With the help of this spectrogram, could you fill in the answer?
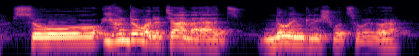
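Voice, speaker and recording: A man speaks at a fairly slow pace with audible room echo and noticeable background noise. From France. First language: French. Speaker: stage actor. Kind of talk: casual interview. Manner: hesitant, many fillers.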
